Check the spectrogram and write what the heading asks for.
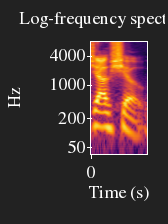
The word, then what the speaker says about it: Xiao: those things like I'm not very good with pronunciations all the time as you guys know, but it's it's Xiao.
